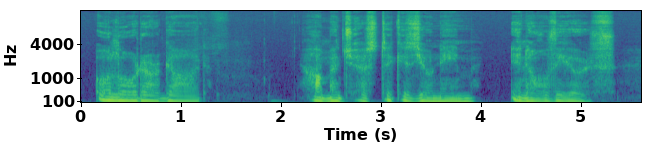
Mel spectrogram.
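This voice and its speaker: A man speaks very slowly in a calm, dark, mellow tone that is somewhat breathy and fairly low in pitch. His intonation is fairly even, and he leaves long, frequent pauses. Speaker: Bible reader / ASMR narrator. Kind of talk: sleep-aid Bible reading, bilingual English and Spanish. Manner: soft, calm, slow.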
